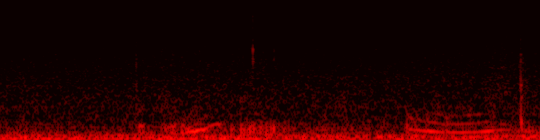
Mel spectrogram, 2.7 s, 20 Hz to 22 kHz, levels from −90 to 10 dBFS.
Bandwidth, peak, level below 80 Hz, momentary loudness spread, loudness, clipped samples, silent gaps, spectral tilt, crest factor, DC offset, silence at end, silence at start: 15 kHz; -42 dBFS; -60 dBFS; 5 LU; -58 LUFS; under 0.1%; none; -6.5 dB/octave; 14 dB; under 0.1%; 0 s; 0 s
